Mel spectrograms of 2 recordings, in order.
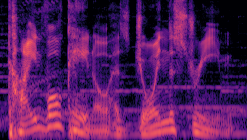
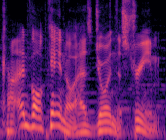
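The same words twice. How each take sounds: First: It is said in a deep Halo announcer voice. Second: It is said in his normal voice.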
